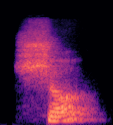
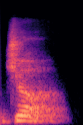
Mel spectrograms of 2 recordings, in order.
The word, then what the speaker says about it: yo: When you say I, you can either go yo, or with an sh, sho, or jo.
